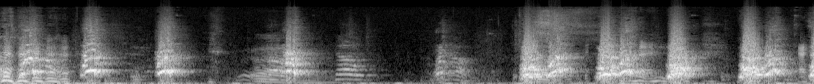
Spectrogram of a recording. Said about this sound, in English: Call off the dog. Yeah, don't let the dogs out. Yeah, the dogs freaked out.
